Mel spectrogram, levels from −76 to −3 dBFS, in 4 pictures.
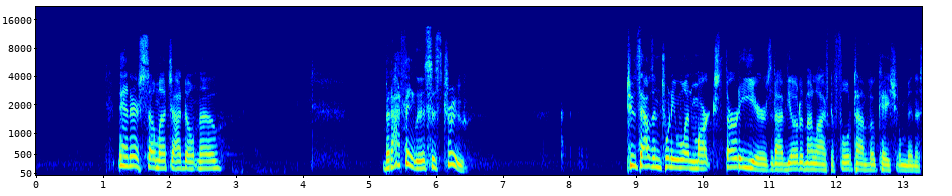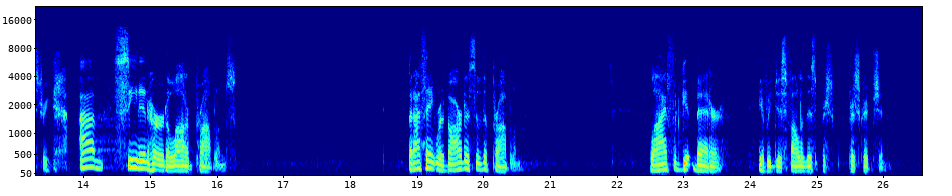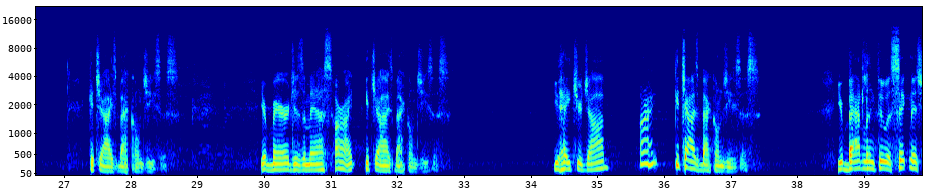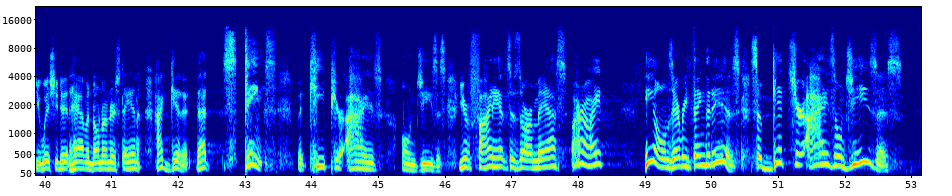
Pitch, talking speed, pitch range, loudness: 165 Hz, 140 wpm, 140-210 Hz, -33 LUFS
